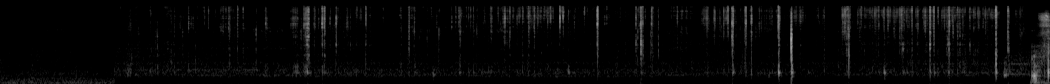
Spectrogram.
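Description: Clear plastic blister tray and cardboard box insert being handled and pulled out of a toy box: irregular crackles and light clicks, starting about a second in.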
